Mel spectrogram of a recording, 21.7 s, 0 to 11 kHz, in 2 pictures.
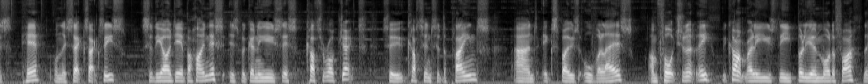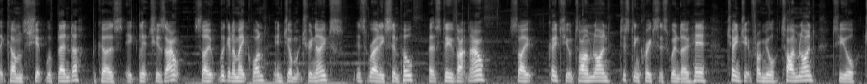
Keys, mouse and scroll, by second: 4.0 click, 4.8 click, 8.0 click, 9.0-13.3 drag, 16.1 right click, 18.1 click, 20.2-21.6 drag.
